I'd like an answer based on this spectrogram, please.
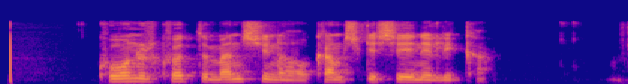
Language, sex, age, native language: Icelandic, male, 18-19, Icelandic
